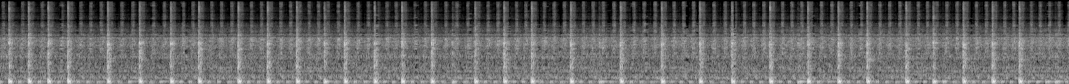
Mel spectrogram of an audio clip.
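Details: BSA B31 single-cylinder motorcycle, restoration first start, magneto ignition, no air filter gauze, running on 30-grade oil: uneven, lumpy beat of about three to four pops a second with misses; carburation (jet too big) and ignition still need sorting.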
